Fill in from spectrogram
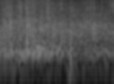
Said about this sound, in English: Give God a good clap of praise, would you? Give God a good clap of praise. Hallelujah.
